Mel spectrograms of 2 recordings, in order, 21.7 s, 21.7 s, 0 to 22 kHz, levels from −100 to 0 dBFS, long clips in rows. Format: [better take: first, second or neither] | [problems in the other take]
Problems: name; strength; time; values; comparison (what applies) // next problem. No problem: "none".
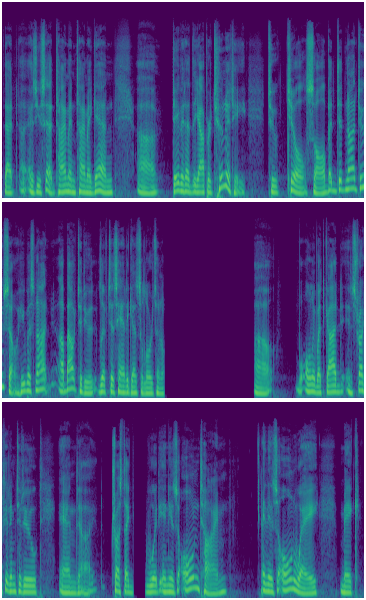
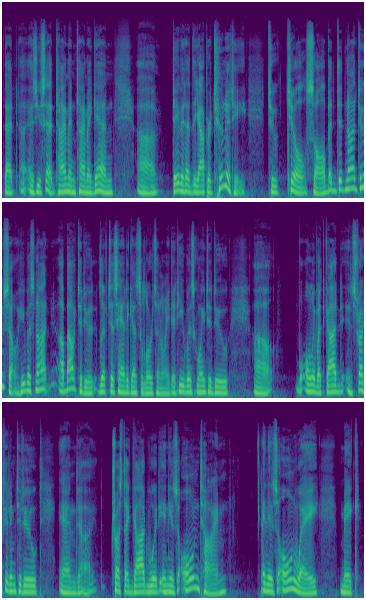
second | audio cutting out; at 11 s for 2 s and at 17 s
